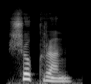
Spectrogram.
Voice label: "shokran", Egyptian Arabic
